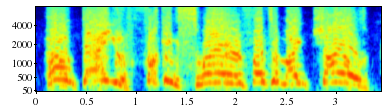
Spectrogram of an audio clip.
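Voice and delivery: high, slow, emphatic mock fury; imitating an enraged parent defending a child; outraged parent. Retold furious parent confronting lady.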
